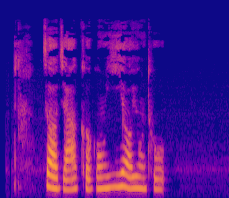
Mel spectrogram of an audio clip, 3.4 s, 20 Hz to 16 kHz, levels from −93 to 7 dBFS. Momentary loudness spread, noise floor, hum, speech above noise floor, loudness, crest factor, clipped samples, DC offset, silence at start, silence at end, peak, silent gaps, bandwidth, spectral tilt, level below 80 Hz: 24 LU; -67 dBFS; none; 46 dB; -22 LUFS; 20 dB; under 0.1%; under 0.1%; 0.2 s; 1 s; -4 dBFS; none; 11 kHz; -5.5 dB/octave; -74 dBFS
